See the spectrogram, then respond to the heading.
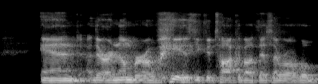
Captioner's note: chuckles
